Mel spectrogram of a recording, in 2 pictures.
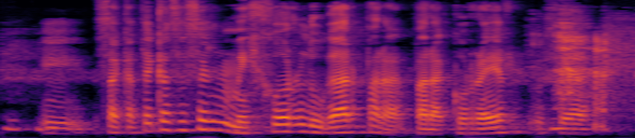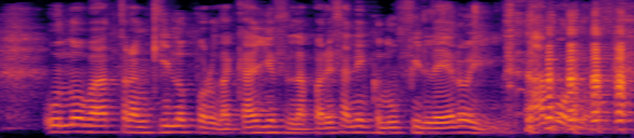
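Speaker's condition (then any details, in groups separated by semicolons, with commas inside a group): Cleft lip and palate; chili burns more than usual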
